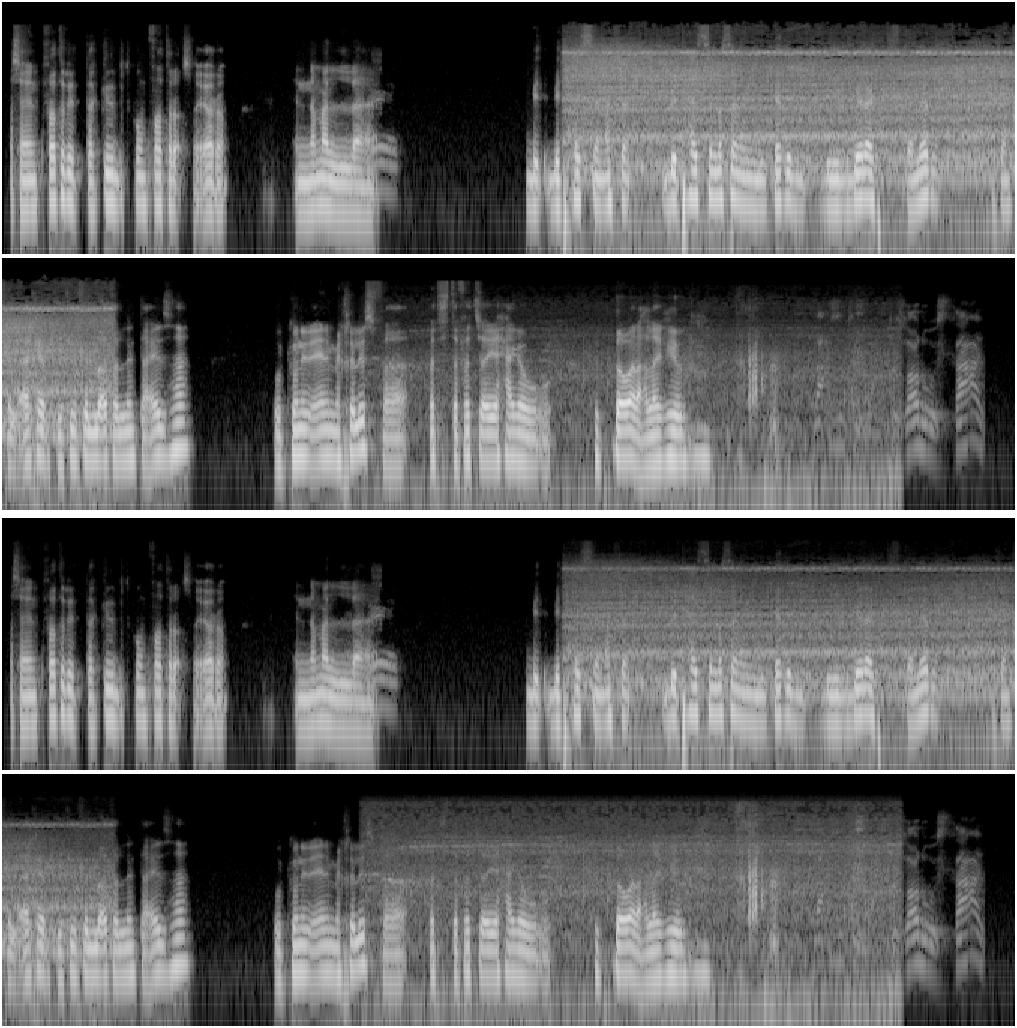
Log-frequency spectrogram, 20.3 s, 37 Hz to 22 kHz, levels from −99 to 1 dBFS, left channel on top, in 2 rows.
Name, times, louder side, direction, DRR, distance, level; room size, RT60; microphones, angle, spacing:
voice 1, 0.1-2.2 2.9-3.7 5.2-6.3 6.6-9.4 9.9-12.0 12.8-15.6 16.2-17.2, left 4 dB, 45° left, 0.4 m, -23 dB
voice 2, 3.4-4.0 5.7-6.4 18.2-20.0, equal, ahead, 4.5 m, -45 dB
sound 1, 5.6-11.3, left 5 dB, 85° left, 1.0 m, -31 dB
sound 2, 13.7-19.1, right 4 dB, 75° right, 1.8 m, -41 dB
head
